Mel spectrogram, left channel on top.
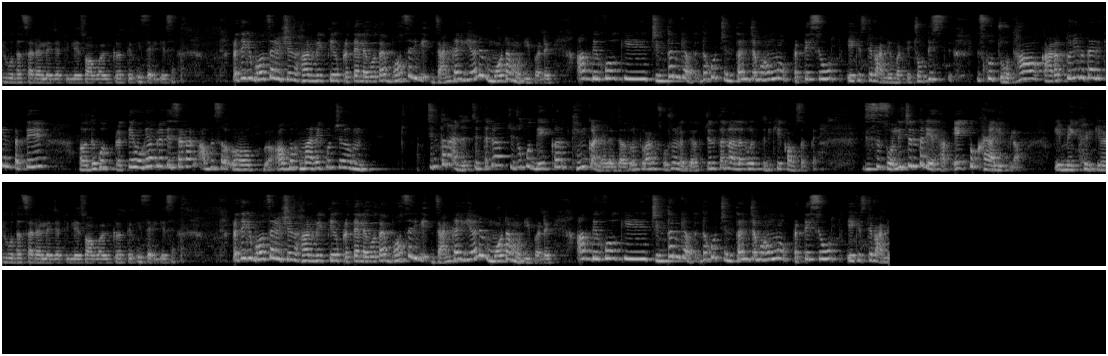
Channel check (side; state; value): right; drops out; at 8.9 s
